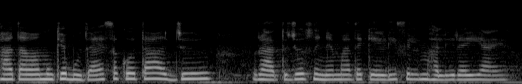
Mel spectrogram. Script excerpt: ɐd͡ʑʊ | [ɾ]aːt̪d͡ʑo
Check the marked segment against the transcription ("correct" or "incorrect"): correct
